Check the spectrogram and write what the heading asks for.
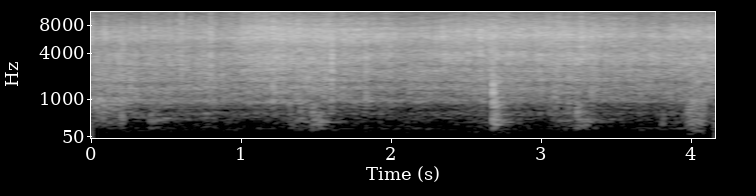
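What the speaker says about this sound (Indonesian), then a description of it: "Setelah itu kita masukkan sotongnya ya guys ya." Squid sizzles steadily in a hot pan, a dense close hiss broken by a few soft stirring scrapes.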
